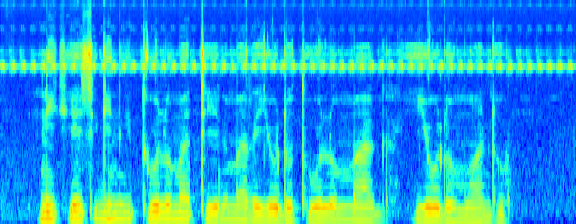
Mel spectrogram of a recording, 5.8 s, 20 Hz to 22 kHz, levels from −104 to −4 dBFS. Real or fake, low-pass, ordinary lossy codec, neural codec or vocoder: real; none; none; none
